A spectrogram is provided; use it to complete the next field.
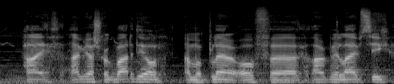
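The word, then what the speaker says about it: Joško Gvardiol: how do you say your name hi I'm Yos bardol I'm a player of RV and national team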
